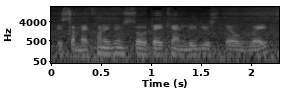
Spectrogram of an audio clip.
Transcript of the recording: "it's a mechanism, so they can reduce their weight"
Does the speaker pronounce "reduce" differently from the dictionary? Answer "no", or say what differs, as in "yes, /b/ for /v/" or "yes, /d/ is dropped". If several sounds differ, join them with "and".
yes, /l/ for /ɹ/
